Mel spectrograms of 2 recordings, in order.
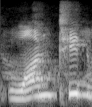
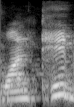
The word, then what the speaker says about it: wanted: আচ্ছা সবাই দেখো, ওয়ান্ট মানে চাই, ওয়ান্টেড মানে চেয়েছিলাম। এই উচ্চারণটা আমরা অনেক সময় ওয়ান্টেড বলি, বাট এটা হতে হবে ওয়ান্টিড। ওয়ান্টিড, কারণ শব্দের শেষে যদি টিডি থাকে তাহলে সেটাকে আমরা ওয়ান্টিড বলবো।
